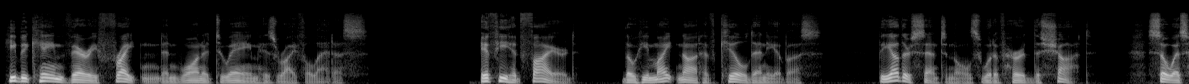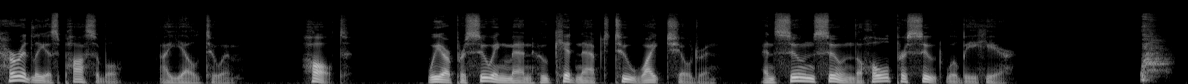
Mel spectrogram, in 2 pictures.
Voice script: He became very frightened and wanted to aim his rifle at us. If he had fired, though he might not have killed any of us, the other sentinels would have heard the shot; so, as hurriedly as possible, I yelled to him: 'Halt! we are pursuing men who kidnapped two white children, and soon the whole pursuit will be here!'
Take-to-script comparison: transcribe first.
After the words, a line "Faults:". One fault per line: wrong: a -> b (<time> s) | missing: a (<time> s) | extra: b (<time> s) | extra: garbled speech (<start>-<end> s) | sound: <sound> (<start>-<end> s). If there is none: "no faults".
He became very frightened and wanted to aim his rifle at us. If he had fired, though he might not have killed any of us, the other sentinels would have heard the shot; so, as hurriedly as possible, I yelled to him: 'Halt! we are pursuing men who kidnapped two white children, and soon soon the whole pursuit will be here!'
Faults:
extra: soon (20.1 s)
sound: bark (23.3-23.7 s)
